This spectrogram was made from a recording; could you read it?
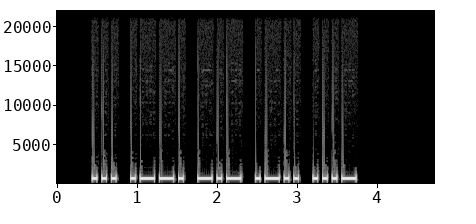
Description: Morse code, heard as a keyed tone, about 20 wpm, 700 Hz. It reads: SPKLV
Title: Code Groups - 5 Letters - 20wpm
